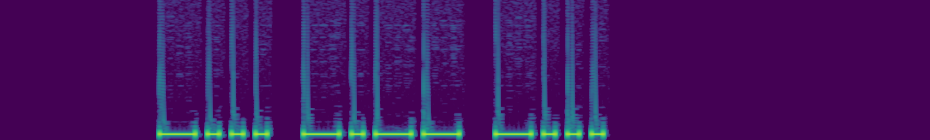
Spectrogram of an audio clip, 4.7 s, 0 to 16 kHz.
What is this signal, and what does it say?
Morse code, heard as a keyed tone, about 20 wpm, 700 Hz. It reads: BYB
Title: USA Call Sign Postfixes - 3 Letters 20wpm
